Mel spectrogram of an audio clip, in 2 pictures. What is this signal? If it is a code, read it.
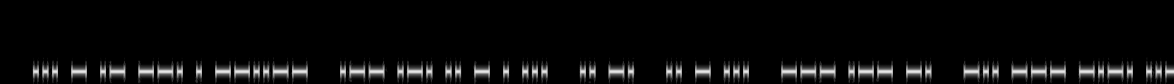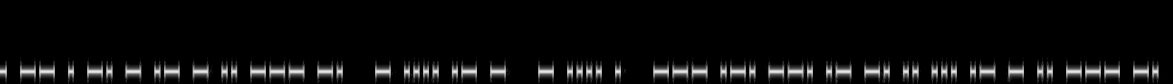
Morse code, heard as a keyed tone, about 25 wpm, 600 Hz. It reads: STAGE, WRITES IN ITS OWN DOCUMENTATION THAT THE ORGANISATION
